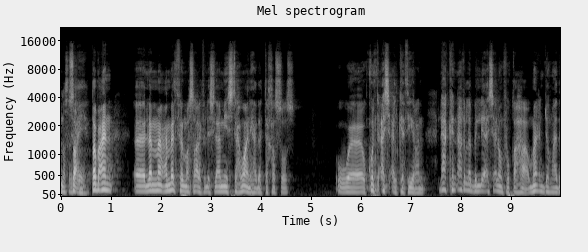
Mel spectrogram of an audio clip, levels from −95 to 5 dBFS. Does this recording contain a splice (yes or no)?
no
